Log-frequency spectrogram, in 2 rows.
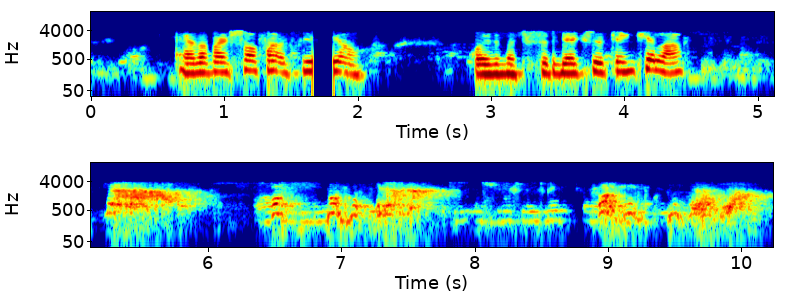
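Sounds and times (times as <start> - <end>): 
speech: 0.6 - 2.2, 2.9 - 4.6
dog barking: 5.3 - 7.4, 8.9 - 10.2.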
